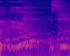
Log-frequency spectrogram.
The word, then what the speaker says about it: OLLI: appreciate Southwest Collection and, as we call it, Ollie. Is that right, Emma? I was trying to pronounce the Osher Lifelong Learning Institute over in Oregon, so I didn't mess up, but you said Ollie, and that helps out a lot.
